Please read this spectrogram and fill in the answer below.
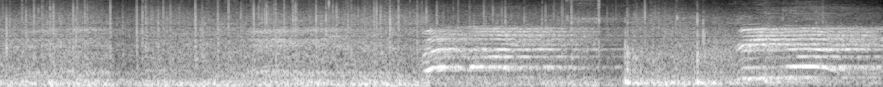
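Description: Many basketballs being dribbled at once on a hardwood gym floor: a dense, irregular patter of bounces. Two long, steady high squeals cut through it, one about halfway in and a shorter one near the end.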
